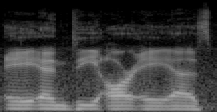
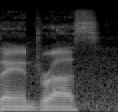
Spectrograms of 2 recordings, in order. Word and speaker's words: Andras: I don't think it's actually how you pronounce Andras, but I still think of it as Andros.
